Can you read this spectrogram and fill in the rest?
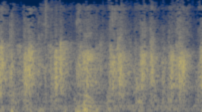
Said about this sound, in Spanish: Fuerte aplauso nuevamente para Jura y Master K. Thank you.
